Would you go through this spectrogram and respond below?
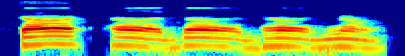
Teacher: त वर्ग में दंत्य है, यानी कि हमारी जीवा दंत पे लगेगी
